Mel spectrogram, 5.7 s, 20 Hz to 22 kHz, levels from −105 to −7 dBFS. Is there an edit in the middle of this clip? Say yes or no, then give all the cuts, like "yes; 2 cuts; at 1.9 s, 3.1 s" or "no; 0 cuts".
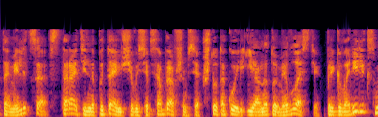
yes; 2 cuts; at 2.2 s, 3.6 s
